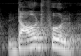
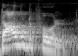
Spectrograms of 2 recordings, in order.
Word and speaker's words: doubtful: Now next, doubtful, not doubtful. Here is B is silent, here is subtlety, here is B is silent.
